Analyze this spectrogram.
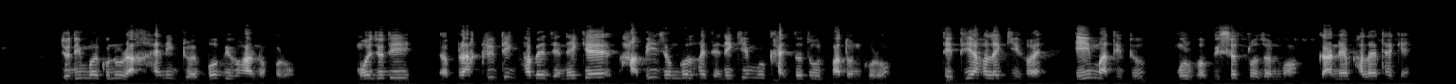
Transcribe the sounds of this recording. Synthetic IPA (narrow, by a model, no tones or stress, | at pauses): zodimojkʊnʊɹaxʰajnik̚dɹɔjbɔbɔbɔɦaɹnɔkɔɹʊ̰̃ | mojzodi | pɹakɹitik̚bʱabɛzɛnɛkɛhabizɔŋɡɔlɦɔjtɛnɛkejmʊɹkʰajtːɔtʊːt̚padɔnkɔɹʊ̃ | tetijaɦɔlɛkiɦɔj | ejmatitʊ | mʊɹbʱobisɔt̚pɹɔzɔnmɔkaɹɔnɛbʱalɛtʰakɛ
